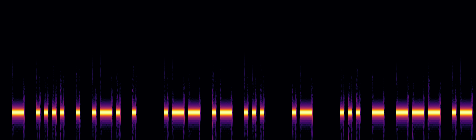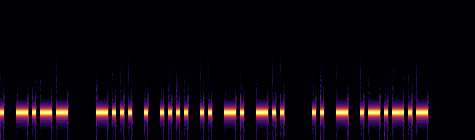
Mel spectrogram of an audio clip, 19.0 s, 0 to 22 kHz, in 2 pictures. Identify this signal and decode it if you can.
Morse code, heard as a keyed tone, about 15 wpm, 700 Hz. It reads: THERE WAS A STORY BEHIND IT.
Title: Sentences from Top 500 Words 15wpm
